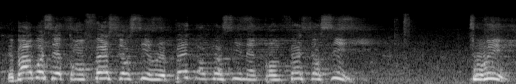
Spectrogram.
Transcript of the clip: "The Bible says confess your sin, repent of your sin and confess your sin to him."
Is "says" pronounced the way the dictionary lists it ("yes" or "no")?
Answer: no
